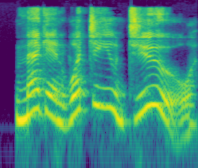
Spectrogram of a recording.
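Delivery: put-on slow, drawn-out, loud swooping shout. Retelling how a friend screamed a question across a long table: imitating a friend screaming. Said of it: "she just screamed across this long table".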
